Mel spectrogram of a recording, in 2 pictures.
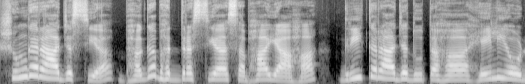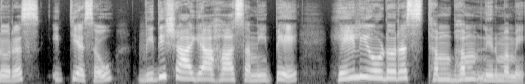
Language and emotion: Sanskrit, neutral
